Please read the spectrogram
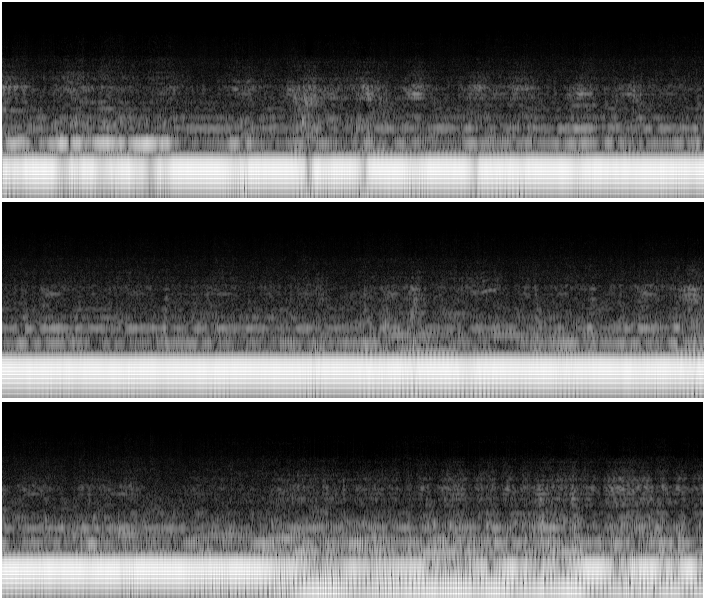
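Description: Loud live rock band, electric guitar and bass holding a steady droning note with drums behind.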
